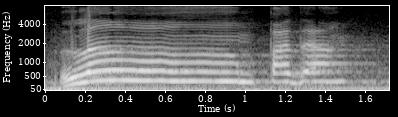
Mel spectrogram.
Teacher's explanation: o pedaço lã é o pedaço que mais demora. Então, a sílaba tônica é o pedacinho lã.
